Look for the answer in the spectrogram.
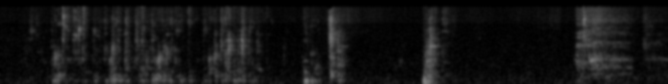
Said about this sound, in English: Speaking of water, it's time for me to grab a sip of water or or chug some water.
